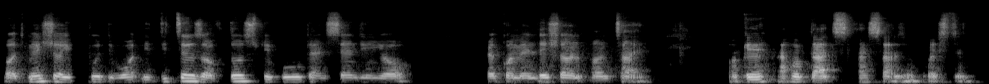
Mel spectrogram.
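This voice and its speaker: A man's voice: lowish voice, steady tone, moderate pace, a little mellow, low-quality recording. A man hosting an informal question-and-answer session, explaining things and often rephrasing his points. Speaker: host answering applicants' questions. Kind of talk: informal live Q&A, reading questions aloud and advising.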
